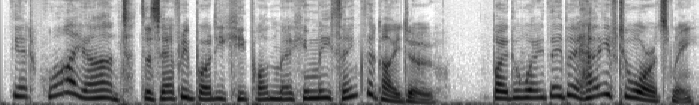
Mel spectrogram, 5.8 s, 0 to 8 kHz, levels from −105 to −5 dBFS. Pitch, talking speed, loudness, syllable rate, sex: 195 Hz, 205 wpm, -17 LUFS, 5.3 syllables/s, male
